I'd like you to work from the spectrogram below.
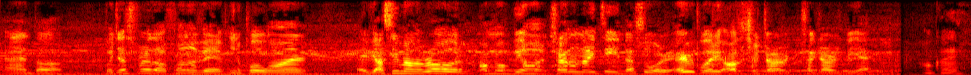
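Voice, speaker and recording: A man's voice: fairly high pitch, brisk, a crowd in the background. A man chatting casually for a vlog in laid-back, slangy words, with plenty of "you know". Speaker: trucker vlogger. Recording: noisy recording around truck and radio.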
